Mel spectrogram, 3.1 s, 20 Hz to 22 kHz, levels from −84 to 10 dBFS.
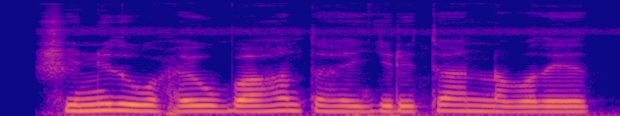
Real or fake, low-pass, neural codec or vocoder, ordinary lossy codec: real; 19.8 kHz; none; none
